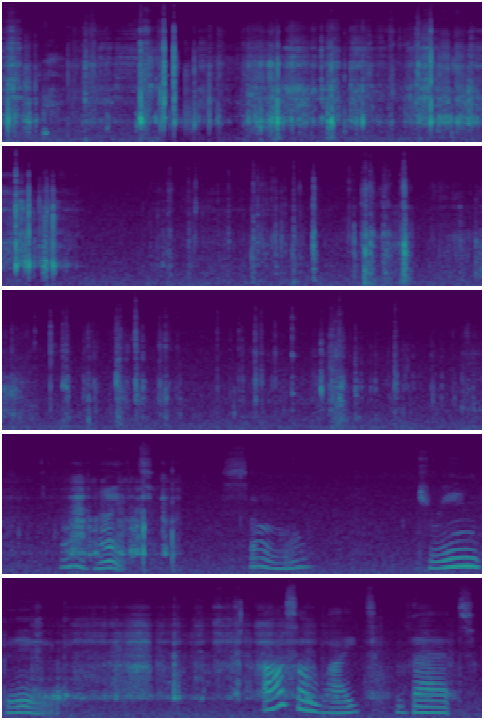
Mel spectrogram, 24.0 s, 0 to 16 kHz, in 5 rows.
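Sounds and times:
plastic packaging crinkling: 0:00.0 - 0:05.6, 0:06.3 - 0:16.2, 0:19.5 - 0:23.2.

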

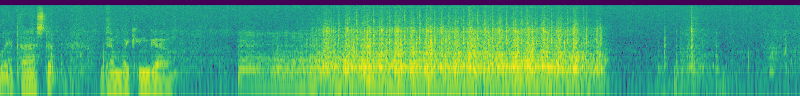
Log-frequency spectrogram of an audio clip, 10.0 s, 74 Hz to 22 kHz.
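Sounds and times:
sewing machine stitching: 0:03.0 - 0:07.6.

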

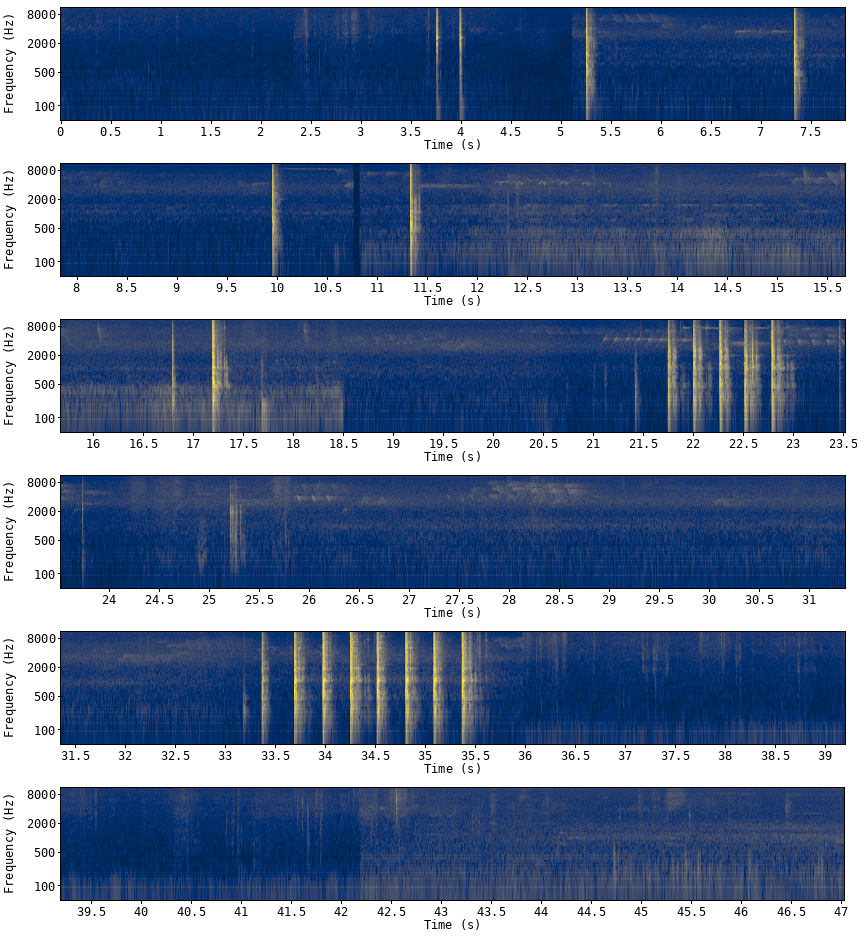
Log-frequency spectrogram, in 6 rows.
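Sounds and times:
mallet striking pricking iron: 0:33.4 - 0:35.6.

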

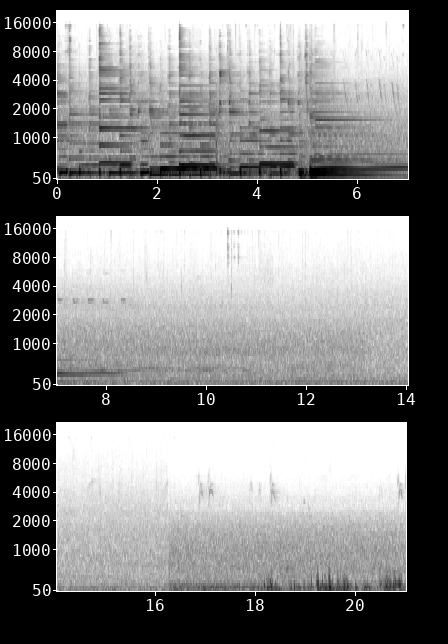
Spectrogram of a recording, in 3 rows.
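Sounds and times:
rain on pavement and leaves: 0:00.0 - 0:20.8
wind gusts on microphone: 0:16.3 - 0:21.0.

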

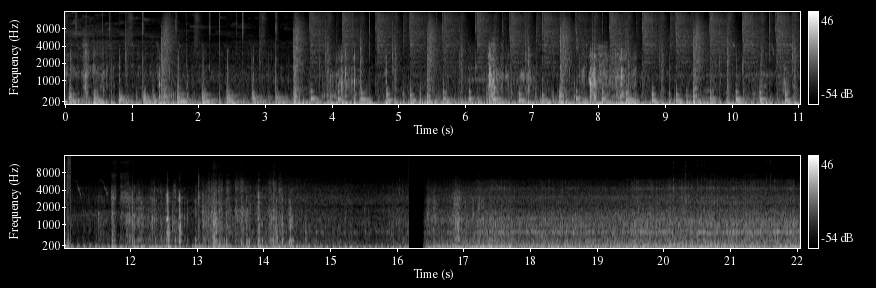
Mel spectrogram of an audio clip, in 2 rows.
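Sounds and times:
motorcycle engine running: 0:00.0 - 0:11.1
road rumble on pavement: 0:16.4 - 0:22.0.

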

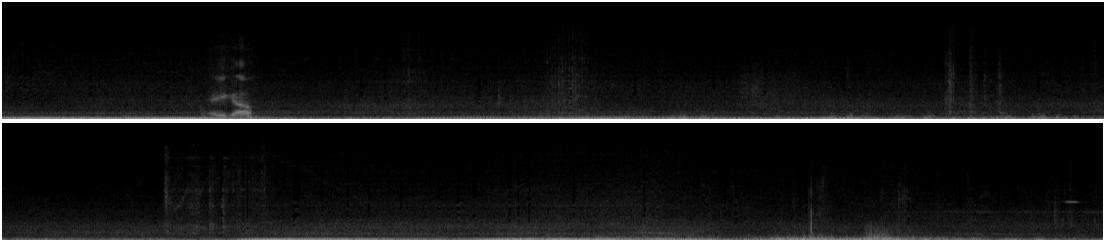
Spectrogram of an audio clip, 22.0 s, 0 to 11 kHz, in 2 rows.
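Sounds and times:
car engine revving: 0:12.7 - 0:18.2.

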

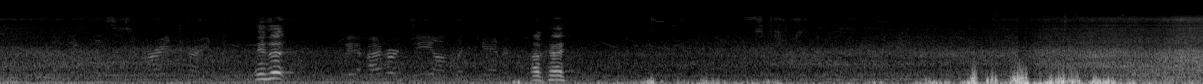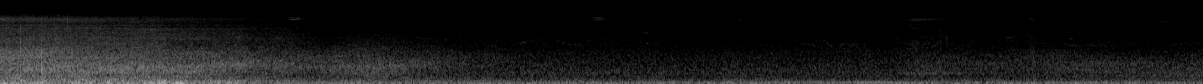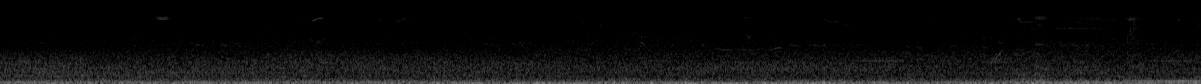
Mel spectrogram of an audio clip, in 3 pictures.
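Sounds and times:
wind rumble on microphone: 0:05.0 - 0:17.7
faint bird chirps: 0:28.8 - 0:36.0.

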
